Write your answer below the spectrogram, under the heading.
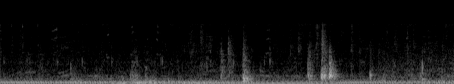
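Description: Steady low drone of the fishing boat's machinery, with a few short knocks on deck, the loudest about three seconds in.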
